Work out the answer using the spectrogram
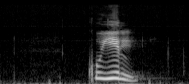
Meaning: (verb) 1. to utter, tell 2. to call, whoop, halloo 3. to make, execute, shape, construct 4. to weave 5. to plait, braid, intwine 6. to bore, perforate, tunnel 7. to enchase, set (as precious stones)
- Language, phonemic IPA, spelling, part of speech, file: Tamil, /kʊjɪl/, குயில், verb / noun, Ta-குயில்.ogg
